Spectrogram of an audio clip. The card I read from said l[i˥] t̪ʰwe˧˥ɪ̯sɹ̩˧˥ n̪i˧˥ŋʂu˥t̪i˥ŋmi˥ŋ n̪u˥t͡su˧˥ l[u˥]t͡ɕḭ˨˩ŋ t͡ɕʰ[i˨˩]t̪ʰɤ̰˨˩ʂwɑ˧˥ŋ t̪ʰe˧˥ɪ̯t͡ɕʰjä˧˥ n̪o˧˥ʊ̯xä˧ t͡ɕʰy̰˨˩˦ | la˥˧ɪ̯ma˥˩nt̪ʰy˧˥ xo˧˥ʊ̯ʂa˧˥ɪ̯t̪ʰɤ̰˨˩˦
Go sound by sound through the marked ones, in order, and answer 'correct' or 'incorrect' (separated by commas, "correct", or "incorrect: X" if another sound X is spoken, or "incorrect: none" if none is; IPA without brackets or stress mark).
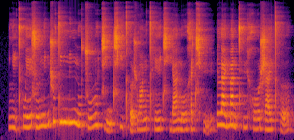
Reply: incorrect: ḭ˨˩, incorrect: u˥˩, incorrect: i˥˩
